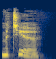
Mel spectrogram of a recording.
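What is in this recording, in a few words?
"mature", British English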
